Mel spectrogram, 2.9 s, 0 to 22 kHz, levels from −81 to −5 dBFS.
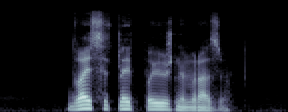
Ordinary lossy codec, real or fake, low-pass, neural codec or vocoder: none; fake; 14.4 kHz; codec, 44.1 kHz, 7.8 kbps, DAC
